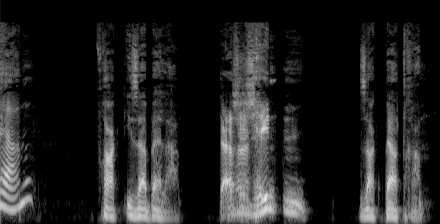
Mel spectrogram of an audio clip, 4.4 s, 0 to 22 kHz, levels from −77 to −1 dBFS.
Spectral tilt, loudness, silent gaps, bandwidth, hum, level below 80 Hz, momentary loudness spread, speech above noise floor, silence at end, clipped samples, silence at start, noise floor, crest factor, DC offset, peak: -4.5 dB/octave; -20 LUFS; none; 15.5 kHz; none; -42 dBFS; 16 LU; 50 dB; 0.15 s; under 0.1%; 0 s; -70 dBFS; 20 dB; under 0.1%; -2 dBFS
